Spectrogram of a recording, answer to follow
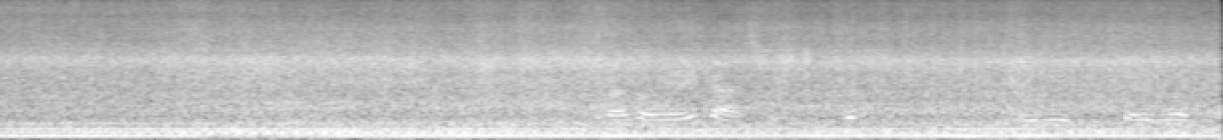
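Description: Marine Trader trawler's diesel engine running steadily at cruising speed, a low even drone, with wind and water noise over it; faint voices briefly about halfway through and again near the end.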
